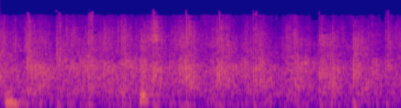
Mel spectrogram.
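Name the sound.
applause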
